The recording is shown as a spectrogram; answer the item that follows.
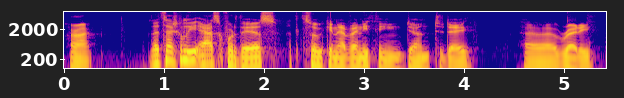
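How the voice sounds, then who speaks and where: A man's voice: fairly low pitch, normal speed, clear, resonant tone, soft background music. Portuguese-accented man thinking aloud. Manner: mutters to himself, repeats "yep" as he reads. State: sick. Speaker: live-coding streamer. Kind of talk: thinking aloud while coding, chatting with viewers.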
